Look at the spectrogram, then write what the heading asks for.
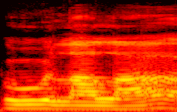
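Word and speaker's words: Ulala: Uh you know her name's pronounced as Laala.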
